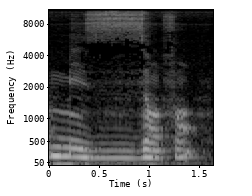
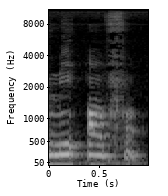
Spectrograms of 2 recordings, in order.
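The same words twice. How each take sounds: First: A z sound links mes to enfants. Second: No z sound links mes to enfants. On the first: The speaker calls it right. "on fait la liaison. C'est plus joli de dire mes enfants" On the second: The speaker calls it wrong. "que mes enfants"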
